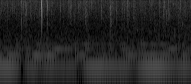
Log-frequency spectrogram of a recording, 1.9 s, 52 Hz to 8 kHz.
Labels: {"label": "biophony, midshipman", "recorder": "SoundTrap 500"}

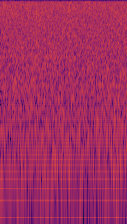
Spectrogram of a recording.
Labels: {"label": "ambient", "recorder": "HydroMoth"}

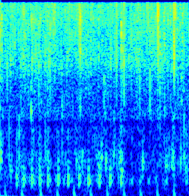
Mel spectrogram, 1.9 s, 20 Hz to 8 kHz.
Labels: {"label": "biophony", "recorder": "SoundTrap 600"}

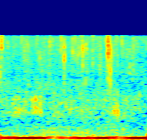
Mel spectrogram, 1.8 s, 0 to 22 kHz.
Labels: {"label": "anthrophony, boat engine", "recorder": "SoundTrap 500"}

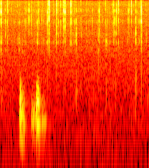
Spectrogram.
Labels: {"label": "ambient", "recorder": "HydroMoth"}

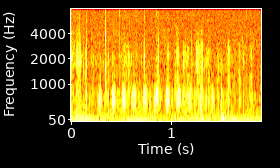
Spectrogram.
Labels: {"label": "biophony, grazing", "recorder": "SoundTrap 300"}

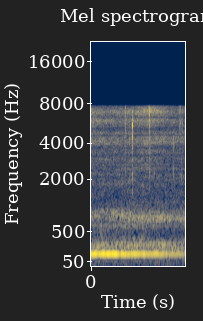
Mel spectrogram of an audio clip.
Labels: {"label": "anthrophony, boat engine", "recorder": "HydroMoth"}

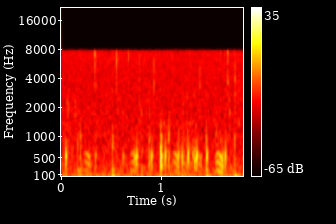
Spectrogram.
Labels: {"label": "biophony, knock croak", "recorder": "SoundTrap 300"}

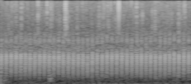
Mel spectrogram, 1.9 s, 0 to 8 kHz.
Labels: {"label": "biophony, rattle", "recorder": "SoundTrap 500"}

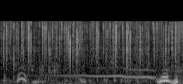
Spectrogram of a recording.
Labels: {"label": "biophony, cascading saw", "recorder": "SoundTrap 600 or HydroMoth"}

